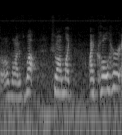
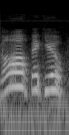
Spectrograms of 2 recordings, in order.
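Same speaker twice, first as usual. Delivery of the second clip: higher and louder, blissful relief; relieved sigh of thanks; 4 semitones higher, 8 dB louder, much slower than usual. Retold or imitated. Lying on couch in air conditioning, loud blissful relief. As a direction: gush thanks to the cold air.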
